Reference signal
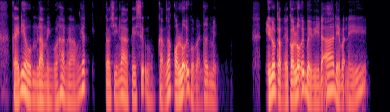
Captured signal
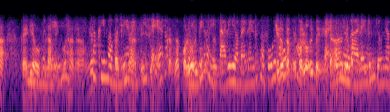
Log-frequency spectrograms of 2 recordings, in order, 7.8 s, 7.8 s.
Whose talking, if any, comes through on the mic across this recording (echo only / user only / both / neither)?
both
